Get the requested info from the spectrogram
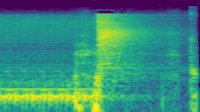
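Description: A drum roll that ends about a second in with a cymbal crash, which fades away over the next second.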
